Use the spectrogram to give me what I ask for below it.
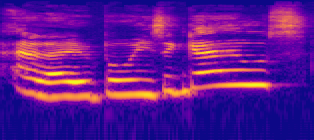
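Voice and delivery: high, slow, sing-song clown greeting; Humpty Dumpty greeting. Retold or imitated. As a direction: stretch it out high like a pantomime egg. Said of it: "he always said".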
